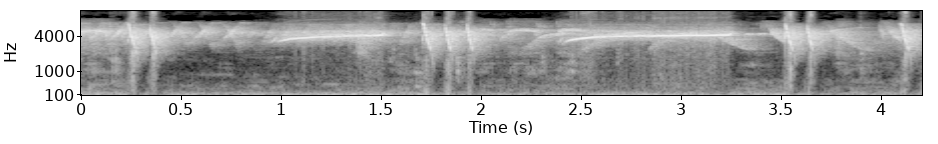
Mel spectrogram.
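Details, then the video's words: Bar-winged prinia of the kristal type singing in tembakan style. Clipped sharp chips lead into long, shrill, gently rising whistles and buzzy trills, followed by more quick chips, with a steady low hum beneath. "Tembakan Burung Ciblek Kristal Gacor Ngunci"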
